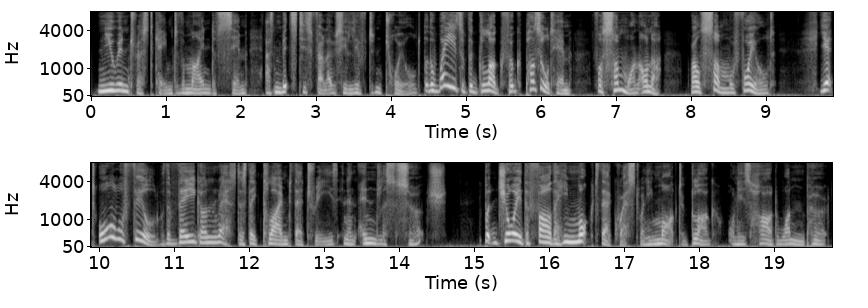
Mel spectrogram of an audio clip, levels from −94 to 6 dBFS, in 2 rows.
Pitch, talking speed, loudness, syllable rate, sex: 165 Hz, 205 wpm, -21 LUFS, 5.0 syllables/s, male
